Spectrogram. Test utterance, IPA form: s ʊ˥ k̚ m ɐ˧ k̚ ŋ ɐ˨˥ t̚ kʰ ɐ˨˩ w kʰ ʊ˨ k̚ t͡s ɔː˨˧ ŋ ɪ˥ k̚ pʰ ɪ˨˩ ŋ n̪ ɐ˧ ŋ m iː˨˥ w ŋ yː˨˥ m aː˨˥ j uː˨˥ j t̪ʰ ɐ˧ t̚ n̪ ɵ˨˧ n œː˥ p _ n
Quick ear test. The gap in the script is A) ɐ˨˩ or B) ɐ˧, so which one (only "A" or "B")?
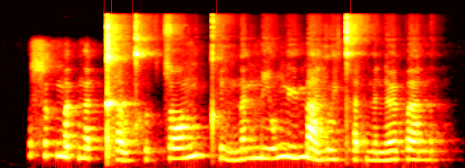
B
